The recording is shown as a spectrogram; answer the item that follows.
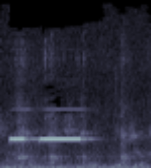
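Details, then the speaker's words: Two high, steady electronic beeps over quiet room noise in a hospital delivery room just after a baby's birth; an equipment alarm beep. "Can I help you? Yeah, there's beeping. Okay, I'll let your nurse know."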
